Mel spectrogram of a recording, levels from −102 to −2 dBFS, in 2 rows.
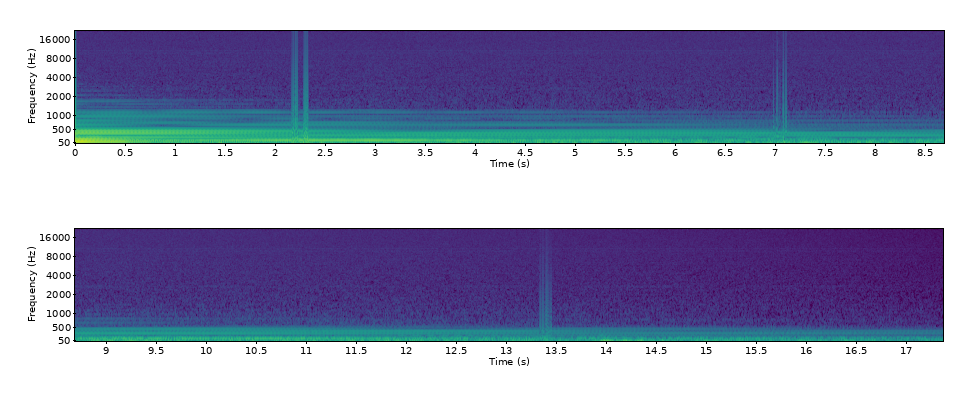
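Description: A music recording with three short bursts of processor overload crackle, at 2.17 to 2.33 s, 6.98 to 7.11 s and 13.33 to 13.45 s. In each burst, a few dozen tiny audio buffers of around 5 ms miss their deadline in a row and are skipped, leaving a rapid run of hard-edged gaps. Unlike a single dropout or clipping on loud peaks, this gritty tearing clusters in brief episodes regardless of level, then stops cleanly.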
